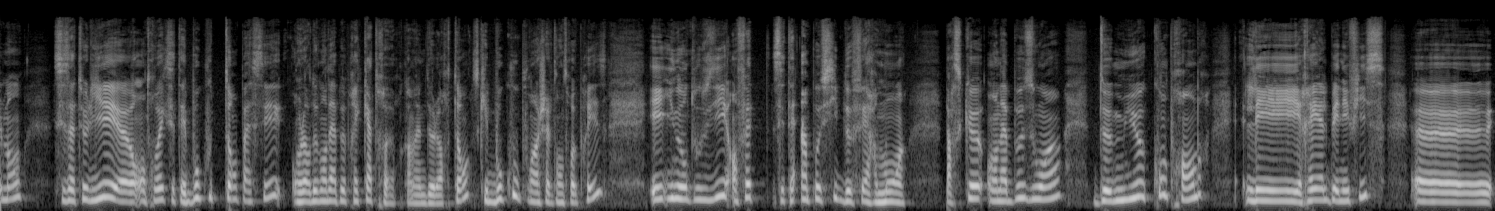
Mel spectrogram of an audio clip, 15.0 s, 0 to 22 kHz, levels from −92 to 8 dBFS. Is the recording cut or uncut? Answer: uncut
